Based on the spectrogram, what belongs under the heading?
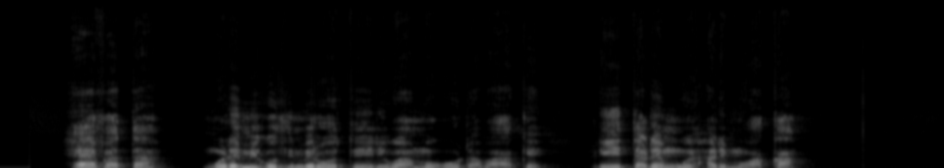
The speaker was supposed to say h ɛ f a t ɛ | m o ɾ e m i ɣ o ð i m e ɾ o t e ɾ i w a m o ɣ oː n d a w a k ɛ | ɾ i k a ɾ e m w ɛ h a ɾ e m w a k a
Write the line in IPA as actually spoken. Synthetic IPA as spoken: h ɛ f a t a | m o ɾ e m i ɣ o ð i m e ɾ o t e ɾ i w a m o ɣ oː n d a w a k ɛ | ɾ i t a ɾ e m w ɛ h a ɾ e m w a k a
